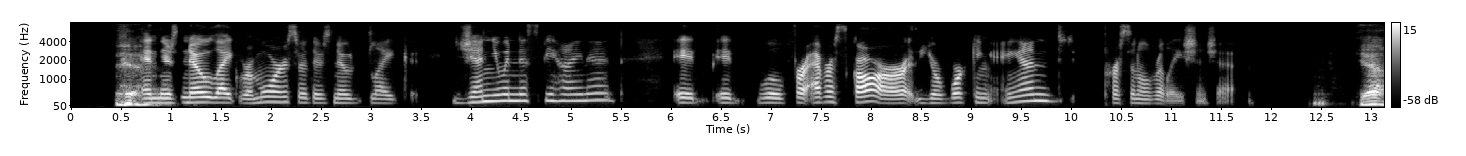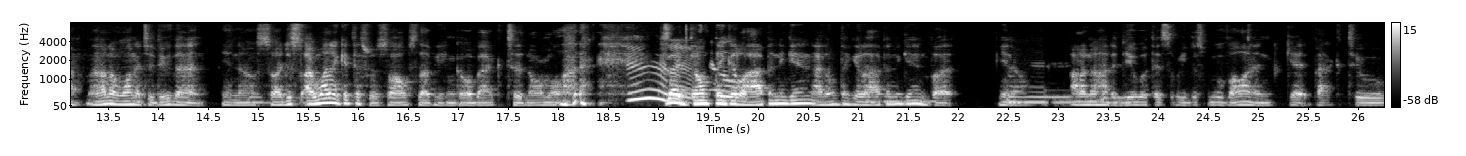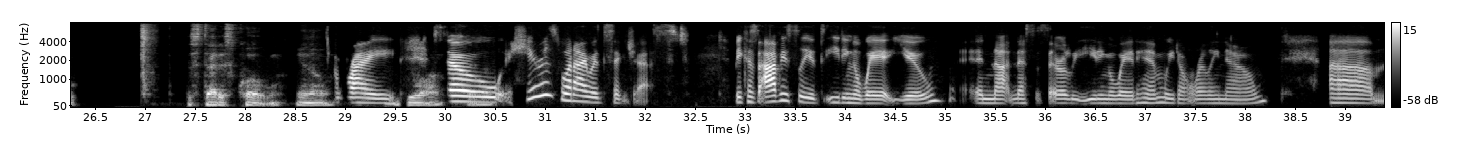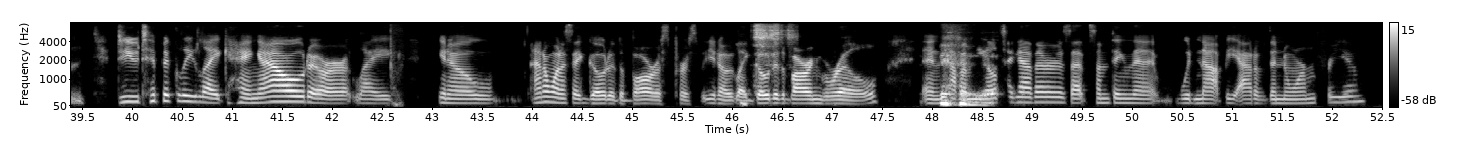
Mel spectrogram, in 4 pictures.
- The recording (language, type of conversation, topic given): English, advice, How do I tell a close friend I feel let down?
- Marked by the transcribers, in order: laughing while speaking: "Yeah"; other background noise; chuckle; tapping; tsk; chuckle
